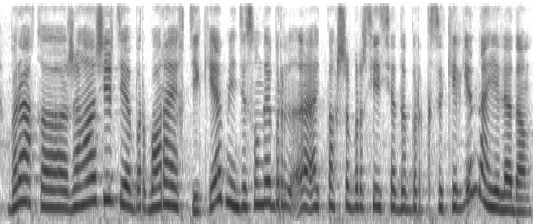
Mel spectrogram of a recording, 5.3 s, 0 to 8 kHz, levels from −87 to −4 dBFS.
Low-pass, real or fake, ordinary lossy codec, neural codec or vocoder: 7.2 kHz; fake; none; vocoder, 22.05 kHz, 80 mel bands, Vocos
